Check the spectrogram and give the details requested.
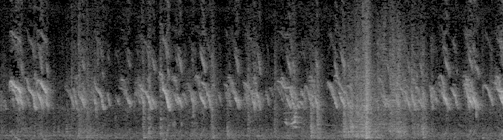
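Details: Three feeding guinea fowl at breakfast: high, rapid chirps run on continuously, broken midway by a brief burst of wing-flapping or rustling noise before the chatter resumes.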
